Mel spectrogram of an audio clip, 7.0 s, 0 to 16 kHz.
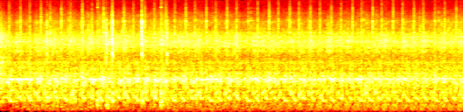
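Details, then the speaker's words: Volvo 240 petrol engine, previously run from a remote fuel bottle, now on its reconnected fuel system with a booster pack, being cranked with a little choke: the starter spins steadily but no cylinder fires. Crank no start; weak spark suspected. "A little bit of choke. Oh, good grief, she just don't want to go, does she?"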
